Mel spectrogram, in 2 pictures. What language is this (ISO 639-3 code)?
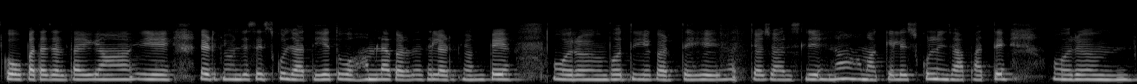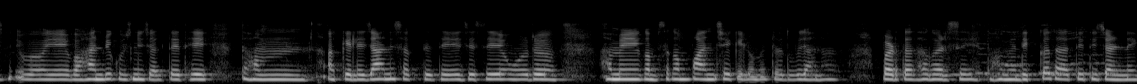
hin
